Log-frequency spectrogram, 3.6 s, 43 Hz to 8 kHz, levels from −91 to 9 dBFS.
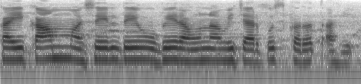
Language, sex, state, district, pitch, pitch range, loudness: Marathi, male, Maharashtra, Gondia, 200 Hz, 190-205 Hz, -17 LUFS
